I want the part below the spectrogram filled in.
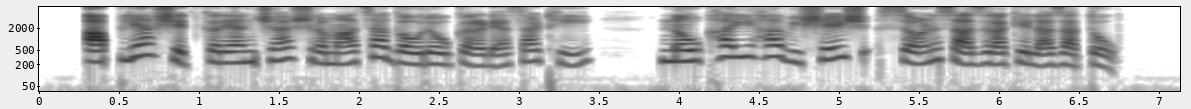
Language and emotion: Marathi, neutral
